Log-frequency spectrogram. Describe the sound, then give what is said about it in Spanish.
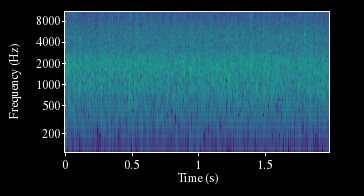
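An audience claps in dense, sustained applause during a church sermon, even and unbroken throughout with no voices standing out. “Denle un fuerte aplauso a nuestro Señor.”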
